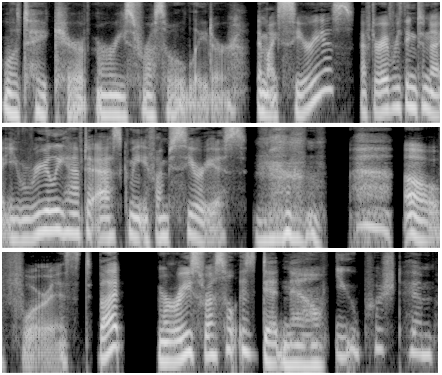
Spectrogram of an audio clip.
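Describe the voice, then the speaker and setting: An actress playing a woman caller in a video game, by turns desperate, coaxing and menacing, with a hushed, insistent way of pleading. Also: lowish voice, a little slow, dry recording, clean studio sound. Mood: cold menace. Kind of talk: video game voice acting, dramatic dialogue.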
